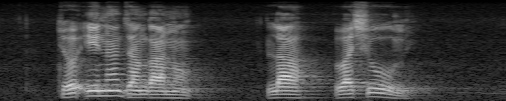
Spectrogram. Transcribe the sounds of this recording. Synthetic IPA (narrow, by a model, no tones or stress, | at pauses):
d͡ʒɔʔinab͡ʐaŋɡanɔ | laβaʃuːmi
